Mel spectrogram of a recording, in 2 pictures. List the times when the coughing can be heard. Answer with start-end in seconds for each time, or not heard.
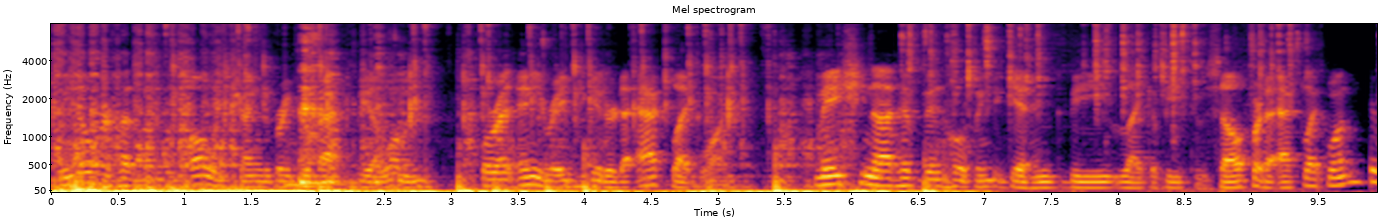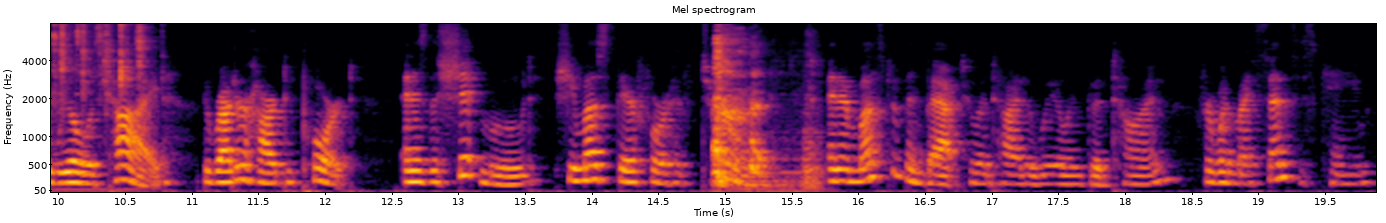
1.9-2.5, 14.8-15.7.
